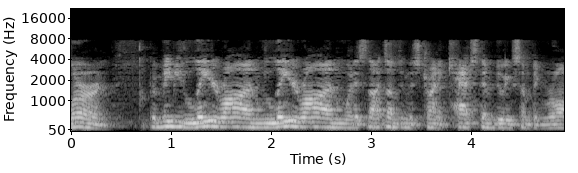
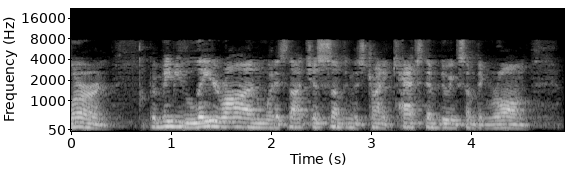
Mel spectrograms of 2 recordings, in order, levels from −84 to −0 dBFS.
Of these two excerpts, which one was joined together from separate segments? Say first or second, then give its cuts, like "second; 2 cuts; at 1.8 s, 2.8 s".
first; 2 cuts; at 1.9 s, 3.1 s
